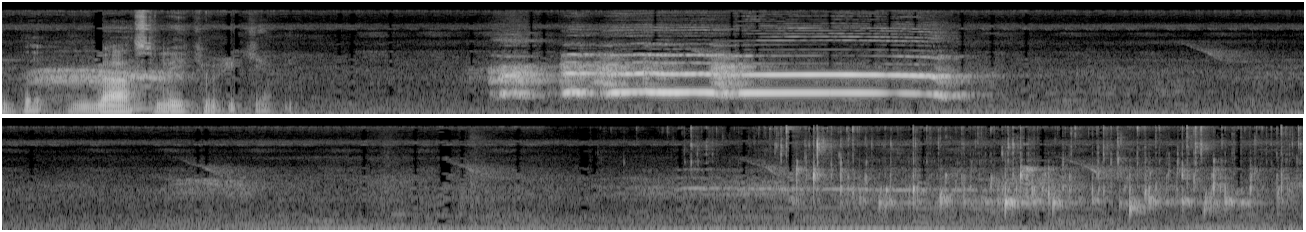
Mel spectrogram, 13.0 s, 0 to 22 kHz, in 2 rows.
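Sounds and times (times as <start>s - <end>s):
rooster crowing: 2.4s - 5.0s, 9.6s - 11.8s.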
